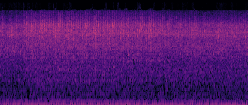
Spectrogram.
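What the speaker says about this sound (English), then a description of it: "The idling, it's not trying to die?" A Jeep Wrangler engine idles steadily after a tune-up, giving a continuous deep rumble that stays even and close throughout, with no talking.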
